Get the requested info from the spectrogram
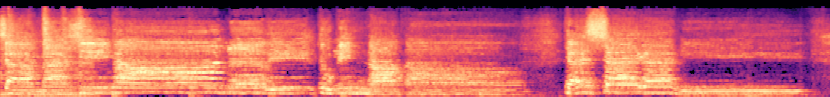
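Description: Mixed choir of men and women singing together, with a short break between phrases about two-thirds of the way through.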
